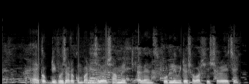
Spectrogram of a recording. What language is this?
Bangla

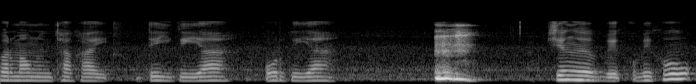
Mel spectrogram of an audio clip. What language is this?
Bodo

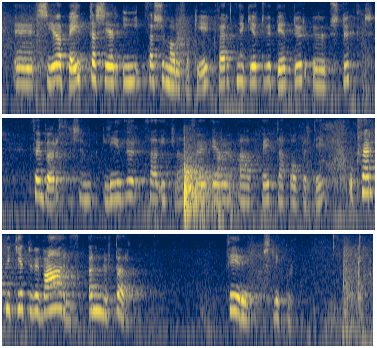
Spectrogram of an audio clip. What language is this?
Icelandic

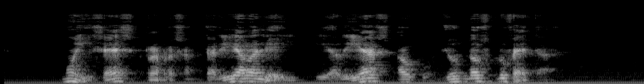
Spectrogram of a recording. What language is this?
Catalan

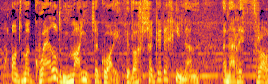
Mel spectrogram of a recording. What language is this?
Welsh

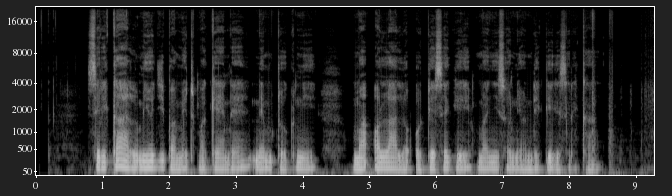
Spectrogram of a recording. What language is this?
Luo (Kenya and Tanzania)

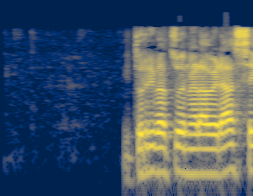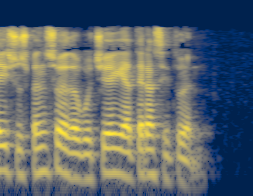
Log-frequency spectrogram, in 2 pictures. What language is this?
Basque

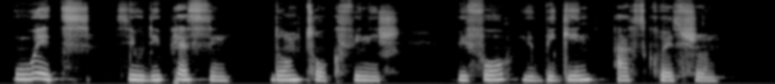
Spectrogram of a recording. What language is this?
Nigerian Pidgin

